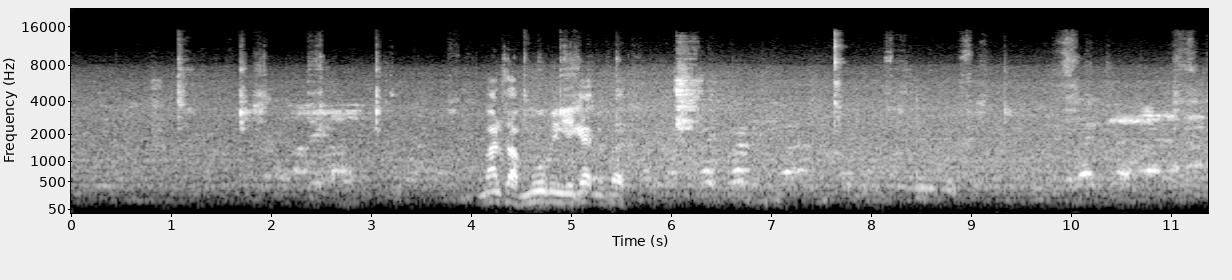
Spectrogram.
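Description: Metal tongs clink and scrape on a hot griddle.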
